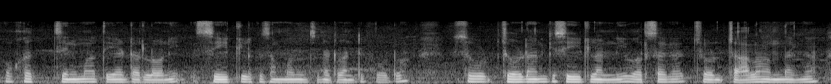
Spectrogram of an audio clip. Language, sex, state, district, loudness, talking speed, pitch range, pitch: Telugu, male, Telangana, Karimnagar, -17 LUFS, 100 wpm, 110-125 Hz, 115 Hz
